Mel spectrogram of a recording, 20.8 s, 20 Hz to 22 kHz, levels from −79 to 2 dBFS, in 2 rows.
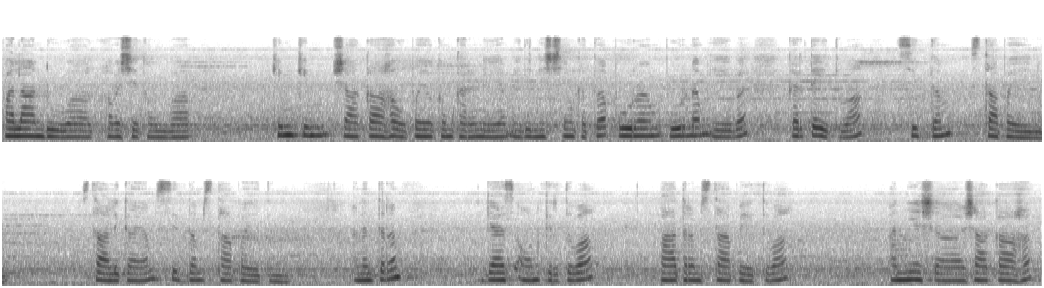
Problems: constant background noise, continuous background conversations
